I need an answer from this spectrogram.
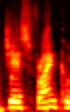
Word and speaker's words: Jess Franco: filmmakers and I hey is it Jess Franco is is that how you pronounce his name j Franco the Spanish y Jesus so we know most these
